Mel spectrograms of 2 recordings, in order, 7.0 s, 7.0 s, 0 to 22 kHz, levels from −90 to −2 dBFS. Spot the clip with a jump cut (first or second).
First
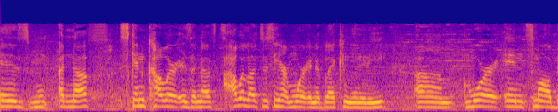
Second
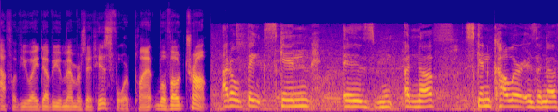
second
